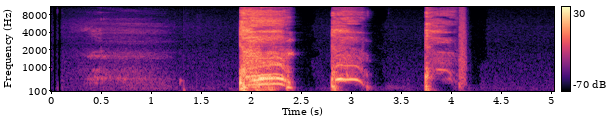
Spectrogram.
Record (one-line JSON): {"three_cough_length": "5.0 s", "three_cough_amplitude": 18373, "three_cough_signal_mean_std_ratio": 0.35, "survey_phase": "beta (2021-08-13 to 2022-03-07)", "age": "45-64", "gender": "Female", "wearing_mask": "No", "symptom_cough_any": true, "symptom_runny_or_blocked_nose": true, "symptom_sore_throat": true, "symptom_fatigue": true, "symptom_fever_high_temperature": true, "symptom_headache": true, "symptom_change_to_sense_of_smell_or_taste": true, "symptom_loss_of_taste": true, "symptom_onset": "5 days", "smoker_status": "Never smoked", "respiratory_condition_asthma": false, "respiratory_condition_other": false, "recruitment_source": "Test and Trace", "submission_delay": "1 day", "covid_test_result": "Positive", "covid_test_method": "RT-qPCR"}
